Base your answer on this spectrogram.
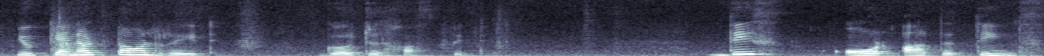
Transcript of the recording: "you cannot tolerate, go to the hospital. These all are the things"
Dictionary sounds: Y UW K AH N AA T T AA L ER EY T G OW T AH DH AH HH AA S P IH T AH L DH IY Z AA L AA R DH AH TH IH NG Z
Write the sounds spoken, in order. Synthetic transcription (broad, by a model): Y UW K AH N AA T T AA L ER EY T G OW T AH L HH AA S P IH T AH L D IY S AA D AA R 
